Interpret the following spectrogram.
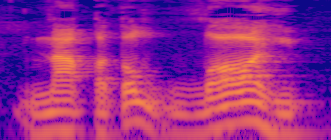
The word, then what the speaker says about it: ناقة الله: تو یہاں پہ چونکہ لفظ اللہ کے لام سے پہلے زبر ہے تو اس کو ناقۃ اللہ ناقۃ اللہ پڑھ کر کے پڑھیں گے.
